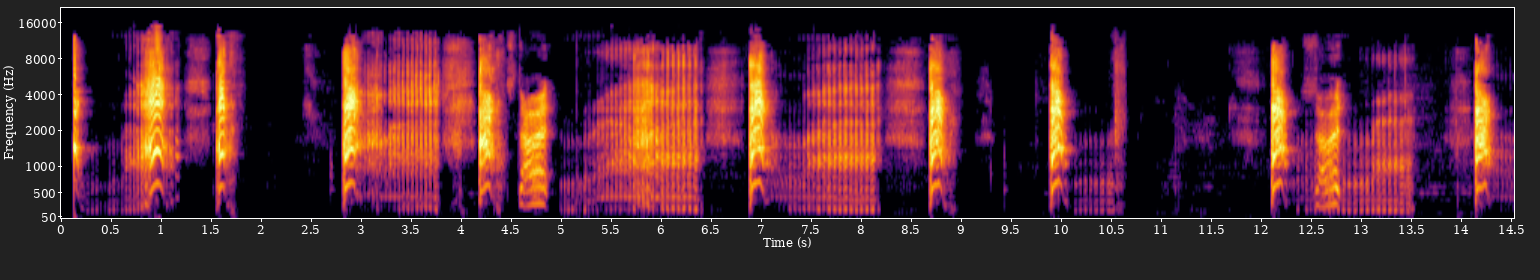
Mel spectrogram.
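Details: Max, a Pomeranian kept as a pet, barks at the camera in short sharp bursts, some with a growly edge, packed into quick clusters across the clip, while a person speaks calmly to soothe him in between.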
